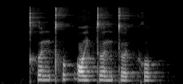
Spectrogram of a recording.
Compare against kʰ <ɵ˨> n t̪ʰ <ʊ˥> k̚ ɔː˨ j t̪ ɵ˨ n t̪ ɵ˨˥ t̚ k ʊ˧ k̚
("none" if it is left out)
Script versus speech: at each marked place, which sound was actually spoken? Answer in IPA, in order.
ɵ˨, ʊ˨˥

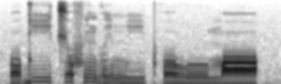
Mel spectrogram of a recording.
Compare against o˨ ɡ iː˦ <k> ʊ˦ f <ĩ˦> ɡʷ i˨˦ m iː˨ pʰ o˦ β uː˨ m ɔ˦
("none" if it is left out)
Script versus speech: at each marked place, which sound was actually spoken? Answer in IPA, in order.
t͡ʃ, ĩ˦

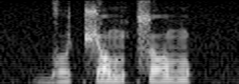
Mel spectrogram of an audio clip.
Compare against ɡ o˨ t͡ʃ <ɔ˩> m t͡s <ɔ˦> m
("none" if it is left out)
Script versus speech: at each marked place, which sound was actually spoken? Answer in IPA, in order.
ɔ˥, ɔ˦

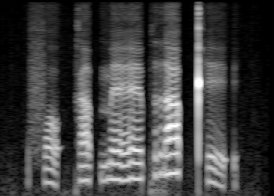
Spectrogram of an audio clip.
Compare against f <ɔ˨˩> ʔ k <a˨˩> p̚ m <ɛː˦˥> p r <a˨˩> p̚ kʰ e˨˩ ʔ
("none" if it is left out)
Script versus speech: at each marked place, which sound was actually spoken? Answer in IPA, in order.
ɔ˨˩, a˦˥, ɛː˦˥, a˥˩

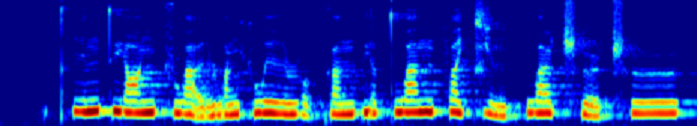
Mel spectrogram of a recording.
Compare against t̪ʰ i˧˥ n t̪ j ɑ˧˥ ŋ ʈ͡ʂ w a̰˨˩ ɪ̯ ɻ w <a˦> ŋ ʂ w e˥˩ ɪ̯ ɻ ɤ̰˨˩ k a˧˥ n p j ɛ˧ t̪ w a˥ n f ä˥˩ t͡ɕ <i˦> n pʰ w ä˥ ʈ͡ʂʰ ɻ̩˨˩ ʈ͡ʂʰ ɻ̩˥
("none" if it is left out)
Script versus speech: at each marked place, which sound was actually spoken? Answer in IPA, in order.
ɑ˦, ḭ˨˩

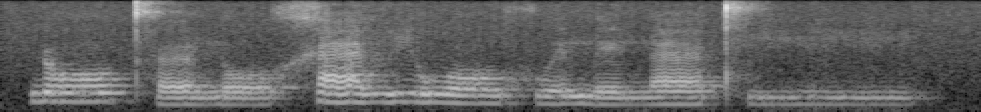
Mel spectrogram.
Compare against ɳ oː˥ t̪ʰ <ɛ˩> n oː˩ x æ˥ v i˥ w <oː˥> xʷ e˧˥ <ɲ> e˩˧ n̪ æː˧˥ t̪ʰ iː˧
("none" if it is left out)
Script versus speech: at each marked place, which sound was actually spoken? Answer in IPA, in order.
œ˩, oː˥, m

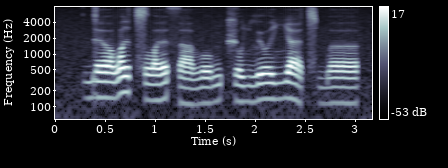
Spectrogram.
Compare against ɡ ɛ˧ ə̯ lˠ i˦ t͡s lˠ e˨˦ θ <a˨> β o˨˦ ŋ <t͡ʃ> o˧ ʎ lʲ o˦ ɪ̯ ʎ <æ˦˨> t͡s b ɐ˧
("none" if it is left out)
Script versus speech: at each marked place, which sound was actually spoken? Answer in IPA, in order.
a˨, t͡ʃ, æ˦˨

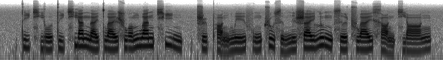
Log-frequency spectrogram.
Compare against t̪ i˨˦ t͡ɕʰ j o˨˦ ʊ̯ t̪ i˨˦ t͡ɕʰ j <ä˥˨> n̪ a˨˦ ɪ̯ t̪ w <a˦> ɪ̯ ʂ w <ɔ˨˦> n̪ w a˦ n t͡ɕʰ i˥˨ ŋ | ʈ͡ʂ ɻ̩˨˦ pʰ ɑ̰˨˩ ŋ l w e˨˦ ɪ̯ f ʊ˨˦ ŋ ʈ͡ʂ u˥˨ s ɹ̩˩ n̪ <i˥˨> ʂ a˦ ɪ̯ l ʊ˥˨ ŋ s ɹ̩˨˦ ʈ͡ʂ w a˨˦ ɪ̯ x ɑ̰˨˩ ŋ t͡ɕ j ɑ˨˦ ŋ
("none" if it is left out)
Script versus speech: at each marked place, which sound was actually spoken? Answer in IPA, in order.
ä˦, a˨˦, ɔ˨˦, i˨˦

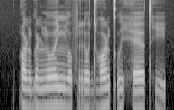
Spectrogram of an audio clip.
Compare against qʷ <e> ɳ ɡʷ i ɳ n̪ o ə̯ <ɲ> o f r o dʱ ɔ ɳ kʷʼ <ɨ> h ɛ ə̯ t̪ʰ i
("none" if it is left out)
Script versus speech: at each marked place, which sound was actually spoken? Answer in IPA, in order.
e, ɲ, i

